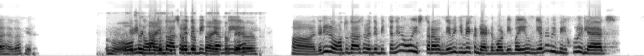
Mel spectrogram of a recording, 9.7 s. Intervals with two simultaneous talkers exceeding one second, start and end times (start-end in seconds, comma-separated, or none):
1.9-3.7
